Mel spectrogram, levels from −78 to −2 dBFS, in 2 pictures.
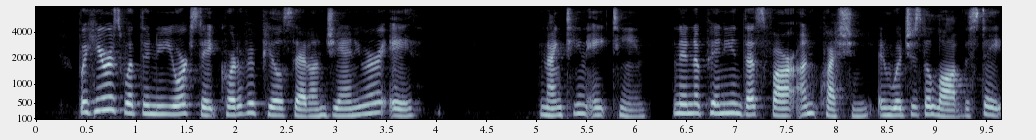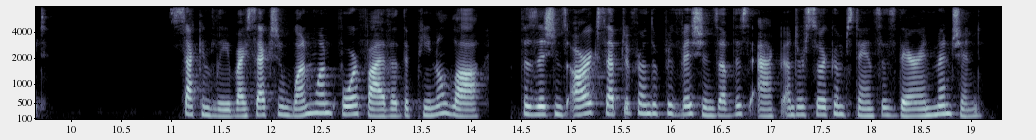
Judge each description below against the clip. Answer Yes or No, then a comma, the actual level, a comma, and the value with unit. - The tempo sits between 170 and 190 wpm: No, average, 160 wpm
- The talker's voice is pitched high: Yes, high, 200 Hz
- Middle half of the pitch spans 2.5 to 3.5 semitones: No, average, 3.9 semitones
